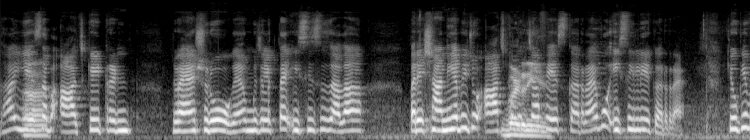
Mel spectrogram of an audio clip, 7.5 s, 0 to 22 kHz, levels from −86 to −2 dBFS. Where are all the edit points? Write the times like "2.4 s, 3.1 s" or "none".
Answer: none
